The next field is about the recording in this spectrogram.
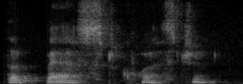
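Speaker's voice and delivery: usual speaking voice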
